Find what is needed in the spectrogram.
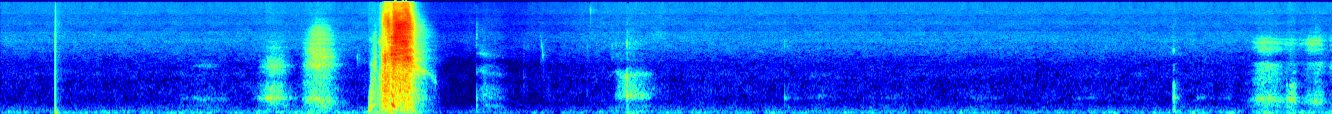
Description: male sneezes induced and wet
